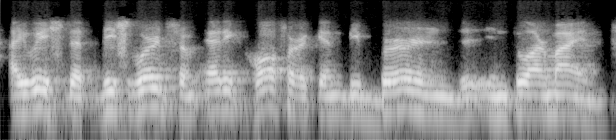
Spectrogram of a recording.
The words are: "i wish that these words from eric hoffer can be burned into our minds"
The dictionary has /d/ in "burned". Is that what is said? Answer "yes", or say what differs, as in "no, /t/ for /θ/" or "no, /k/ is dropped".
yes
